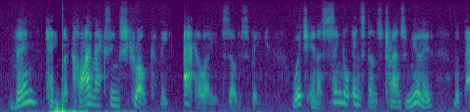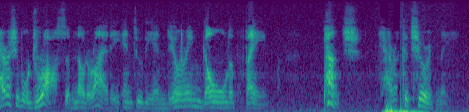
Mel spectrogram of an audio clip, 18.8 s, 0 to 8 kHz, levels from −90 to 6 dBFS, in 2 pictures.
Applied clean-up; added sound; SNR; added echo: none; none; none; none.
